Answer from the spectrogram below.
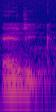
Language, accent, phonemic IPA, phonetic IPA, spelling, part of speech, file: Armenian, Eastern Armenian, /eˈɾik/, [eɾík], Էրիկ, proper noun, Hy-Էրիկ.ogg
- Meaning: a male given name, Erik, equivalent to English Eric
